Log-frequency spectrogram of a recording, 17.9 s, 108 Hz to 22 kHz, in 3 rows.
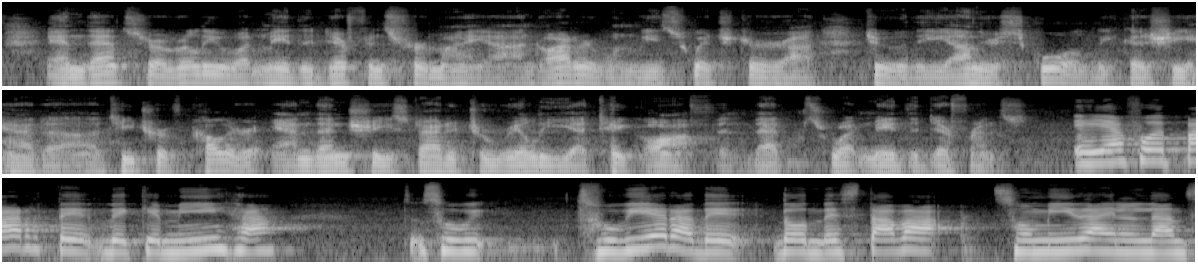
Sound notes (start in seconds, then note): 11.4 speaking Spanish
